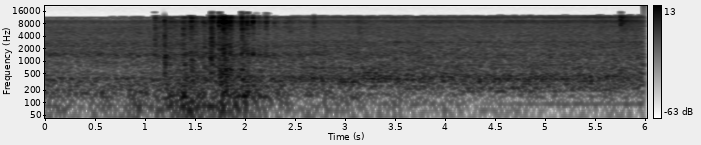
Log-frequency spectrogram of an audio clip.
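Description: Steady hum of a Barcelona Metro Line 11 500-series light metro train standing at a station platform. About a second and a half in there is a brief clatter of knocks as the passenger doors open.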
